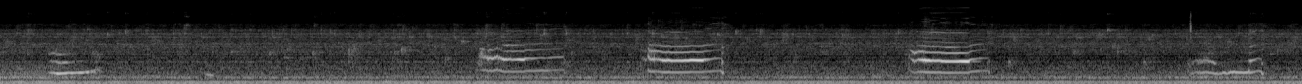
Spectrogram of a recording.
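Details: Two kittens, Sisko and Mila, filmed on a live streaming cam at the Tiny Kittens Society, trilling and talking to each other: short rising chirrups and trills, about five calls spaced a few seconds apart, over a steady low hum.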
